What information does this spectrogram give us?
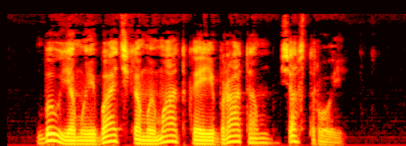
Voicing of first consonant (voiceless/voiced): voiced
